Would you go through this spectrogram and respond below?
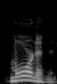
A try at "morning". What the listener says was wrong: No, he added an N. He's pronouncing it with 3 N's. Morning. Morning.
